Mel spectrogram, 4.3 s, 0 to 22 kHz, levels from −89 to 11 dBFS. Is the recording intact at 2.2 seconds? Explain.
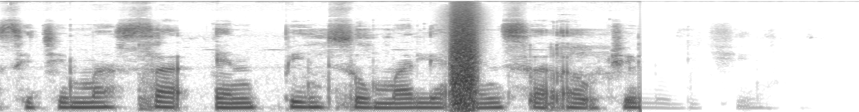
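No. From 2.18 to 2.48 s a wireless microphone noise hit disturbs the speech: the FM radio link fades as reflections cancel, so receiver hiss swells into a brief swish of static. Unlike a digital dropout, it fills with noise rather than cutting to silence.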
